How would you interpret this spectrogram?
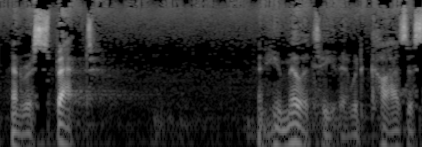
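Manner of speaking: low, hushed, measured preaching; quiet, weighty close; solemn reverence. Real, not acted. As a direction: bring it down soft and low, with long pauses. Solemn, reverent close after the climax.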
